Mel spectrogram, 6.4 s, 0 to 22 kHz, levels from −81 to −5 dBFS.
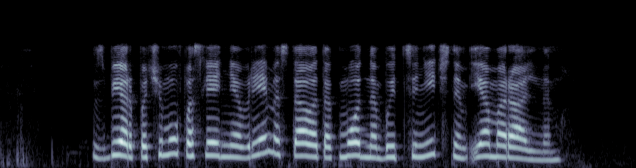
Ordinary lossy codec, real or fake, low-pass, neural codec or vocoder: Opus, 24 kbps; real; 7.2 kHz; none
